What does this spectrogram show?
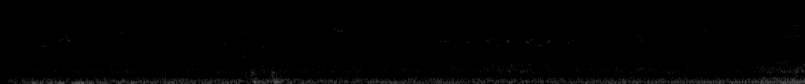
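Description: Faint birds chirping: a few short separate chirps, then a quick run of chirped notes, over a steady low outdoor rumble.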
